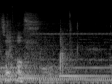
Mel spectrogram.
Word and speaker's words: 笏: À, nó được phát âm là "hu".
